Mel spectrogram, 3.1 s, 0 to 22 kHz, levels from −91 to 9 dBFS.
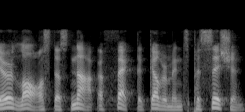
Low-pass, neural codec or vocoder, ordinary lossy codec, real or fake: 7.2 kHz; none; Opus, 64 kbps; real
